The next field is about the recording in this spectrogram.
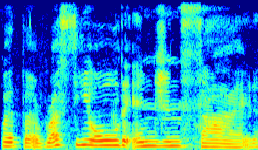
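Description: A woman's fairly high pitch and dark, mellow tone at a slow pace, with ordinary pitch variation

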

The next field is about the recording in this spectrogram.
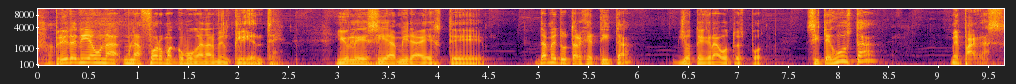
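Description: The pitch swings very widely, with vocal fry throughout. Long pauses come often against a quiet background. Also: man, moderate pace. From Peru. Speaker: radio announcer. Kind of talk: casual chat. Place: studio. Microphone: studio mic.

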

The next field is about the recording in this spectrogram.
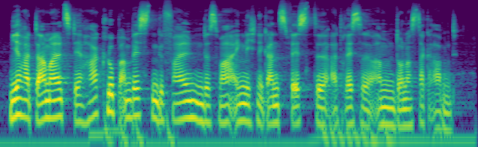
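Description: Hardly pausing, a man talks at a moderate pace with ordinary pitch variation. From Düsseldorf, Germany; Germany. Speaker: engineer, university alumnus. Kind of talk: interview. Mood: relaxed, friendly. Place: workshop.

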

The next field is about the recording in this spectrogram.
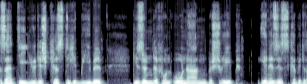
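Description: A somewhat breathy man speaks at a fairly slow pace. The recording is very clean with a silent background. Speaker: actor and dubbing voice actor. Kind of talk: audiobook reading.

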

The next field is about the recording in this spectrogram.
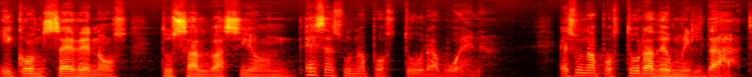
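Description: A man speaks very slowly against a quiet background. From Dominican Republic. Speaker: pastor. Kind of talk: sermon. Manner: halting. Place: church. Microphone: lapel.

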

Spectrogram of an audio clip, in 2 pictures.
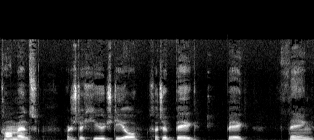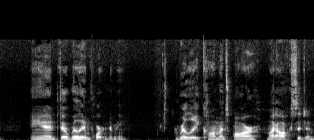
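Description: A man speaks with fairly even intonation. His pace is moderate. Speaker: vlogger. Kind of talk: casual vlog chat. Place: home room. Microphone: phone near.

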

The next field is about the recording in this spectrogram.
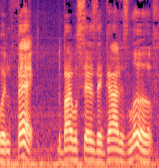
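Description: A man speaks at a fairly slow pace. The sound is dry with no echo, and there is light background noise. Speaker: faith vlogger. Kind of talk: casual vlog chat, preaching. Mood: earnest, encouraging. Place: car. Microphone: phone near.

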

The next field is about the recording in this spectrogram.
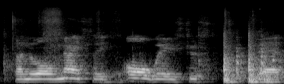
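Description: A man speaks at a fairly slow pace. Audible room echo and light background noise surround his voice. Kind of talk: casual tour explanation. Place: workshop.

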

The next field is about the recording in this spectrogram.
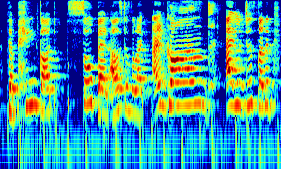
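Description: A woman speaks very slowly in a raised, projected voice, extremely high-pitched, with big swings in loudness. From South Africa. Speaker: YouTuber. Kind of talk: storytime, casual talk to camera. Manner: animated, expressive. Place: home room. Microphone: webcam.

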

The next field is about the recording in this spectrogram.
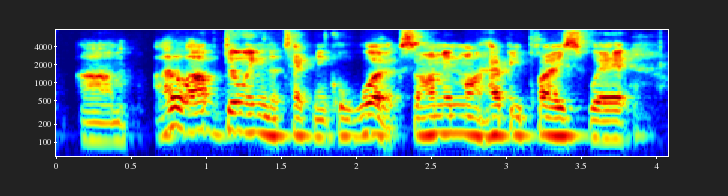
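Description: A man with an Australian accent speaks in a somewhat breathy voice. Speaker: IT automation expert presenting at user group; presenter. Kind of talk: technical presentation with screen demo. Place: home room. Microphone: video call.

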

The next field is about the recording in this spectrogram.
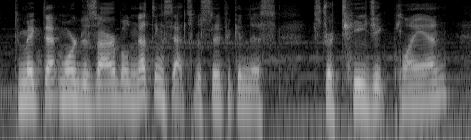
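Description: High-pitched man at a moderate pace, faint music in the background. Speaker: motorcycle enthusiast vlogger. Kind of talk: commentary. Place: garage. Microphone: webcam.

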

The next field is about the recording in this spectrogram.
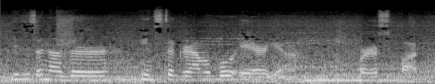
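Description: Loud background noise fills the recording. The speech comes at a moderate pace. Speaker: vlogger. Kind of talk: casual vlog chat. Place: cafe. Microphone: phone near.

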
